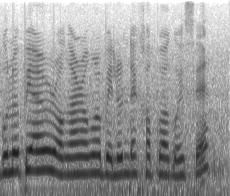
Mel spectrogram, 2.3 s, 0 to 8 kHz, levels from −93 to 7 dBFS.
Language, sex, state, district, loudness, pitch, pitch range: Assamese, female, Assam, Kamrup Metropolitan, -13 LUFS, 235 Hz, 225-255 Hz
